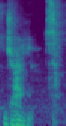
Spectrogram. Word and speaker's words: giant: Now, that A is not actually short. It's weak and schwa. We hardly hear it. So this is giant, okay, with a soft G.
